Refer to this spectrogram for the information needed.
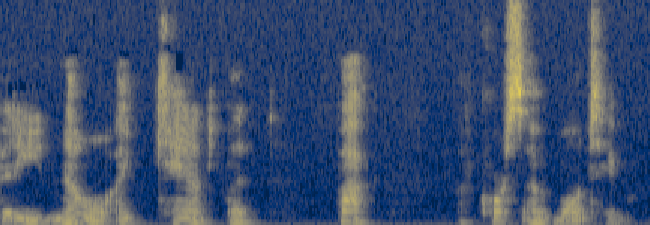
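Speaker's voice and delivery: sounding broken, voice breaking. A narrator reads Jack answering Biddy, in a broken voice. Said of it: "sounding broken".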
